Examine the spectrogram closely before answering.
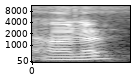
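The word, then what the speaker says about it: honour: ठीक है, ऑनर, इसे ये भी एक ऑनर है, सॉरी इसे ऑनर पढ़ते हैं, ऑनर।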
